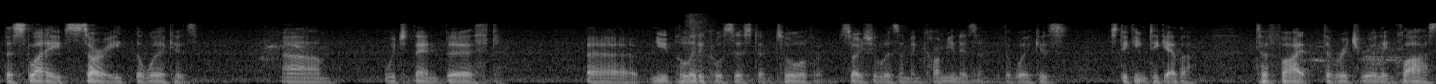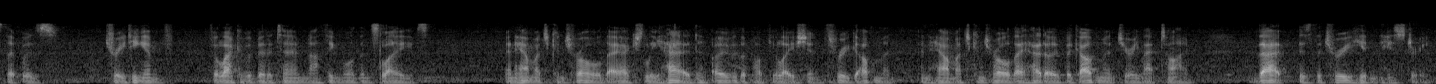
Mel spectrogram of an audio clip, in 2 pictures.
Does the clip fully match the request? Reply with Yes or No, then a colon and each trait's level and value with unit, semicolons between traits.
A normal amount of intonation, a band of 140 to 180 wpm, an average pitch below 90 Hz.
No: narrow, 2.2 semitones; average, 150 wpm; very low, 80 Hz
